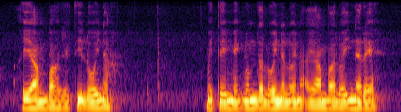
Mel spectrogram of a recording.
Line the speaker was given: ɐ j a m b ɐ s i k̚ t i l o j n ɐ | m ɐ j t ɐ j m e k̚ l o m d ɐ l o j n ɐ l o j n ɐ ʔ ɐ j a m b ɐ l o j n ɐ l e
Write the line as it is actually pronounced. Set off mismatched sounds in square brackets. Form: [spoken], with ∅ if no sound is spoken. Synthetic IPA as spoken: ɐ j a m b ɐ [z] i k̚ t i l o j n ɐ | m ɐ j t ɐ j m e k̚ l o m d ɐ l o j n ɐ l o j n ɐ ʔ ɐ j a m b ɐ l o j n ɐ [ɾ] e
